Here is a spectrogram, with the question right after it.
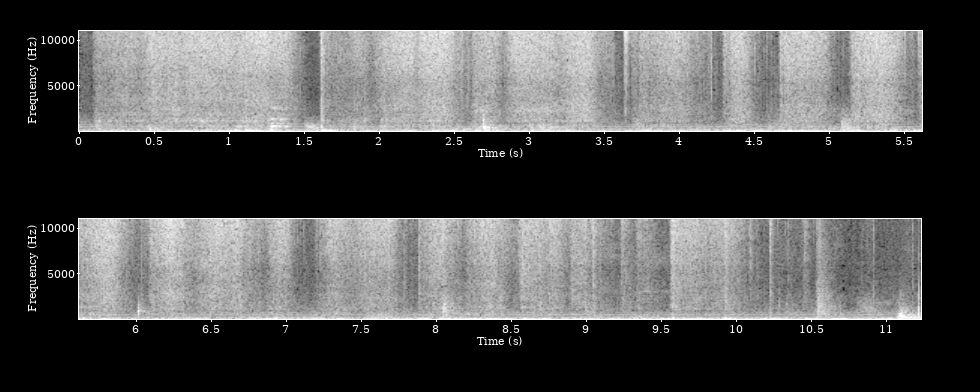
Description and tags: Sounds from objects that are beloved to the participant pupils at the Escola Basica of Gualtar, Portugal. The source of the sounds has to be guessed.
